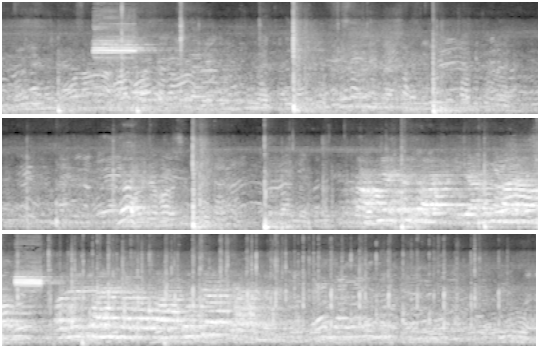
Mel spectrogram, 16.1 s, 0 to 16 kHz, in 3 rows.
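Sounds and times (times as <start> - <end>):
spectators chatter: 0.0 - 16.0
referee whistle: 1.0 - 1.6, 10.8 - 11.3.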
